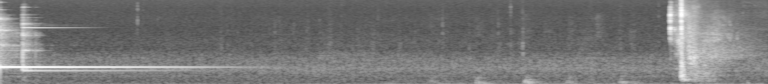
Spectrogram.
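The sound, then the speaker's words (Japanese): A doorbell chime rings once as the button is pressed, clear, its tone fading over a couple of seconds into quiet background noise with a few soft thumps, then a sharp clattering click near the end. “とりあえずピンポン押しちゃうね。”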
